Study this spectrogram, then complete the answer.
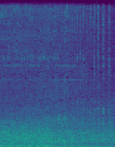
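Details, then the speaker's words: Mountain bike after restoring contaminated disc brake pads, during a bedding-in stop: only tyre and rolling hiss, the squeal gone, though braking power is still low and should return after repeated stops. "okay so you'll notice when I did that that squeaking noise is gone I still don't have a lot of power"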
